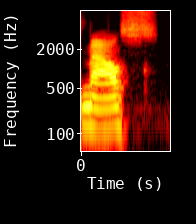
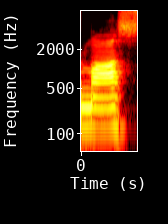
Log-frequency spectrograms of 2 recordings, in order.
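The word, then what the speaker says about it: Maus: that of course is mouse or moss depending how you pronounce it and which is very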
